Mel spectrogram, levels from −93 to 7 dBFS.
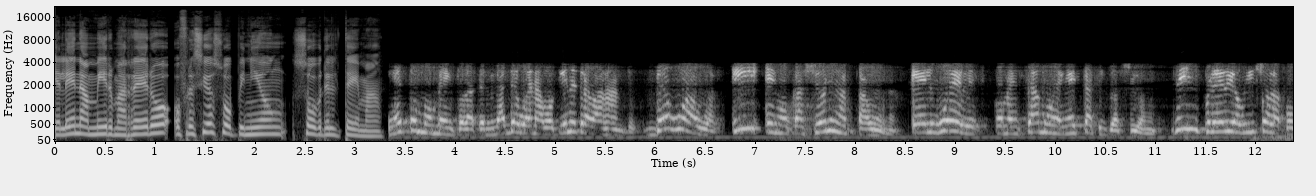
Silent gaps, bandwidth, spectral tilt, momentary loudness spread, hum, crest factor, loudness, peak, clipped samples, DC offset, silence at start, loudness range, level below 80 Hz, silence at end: none; 17 kHz; -3.5 dB/octave; 12 LU; none; 20 dB; -21 LUFS; -2 dBFS; under 0.1%; under 0.1%; 0 s; 6 LU; -64 dBFS; 0 s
